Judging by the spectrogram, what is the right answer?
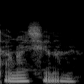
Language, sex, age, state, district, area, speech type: Bodo, female, 60+, Assam, Udalguri, rural, spontaneous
